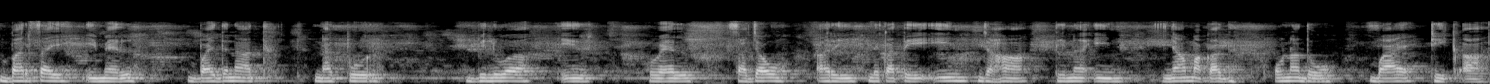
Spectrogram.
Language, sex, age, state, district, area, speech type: Santali, male, 18-30, Jharkhand, East Singhbhum, rural, read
